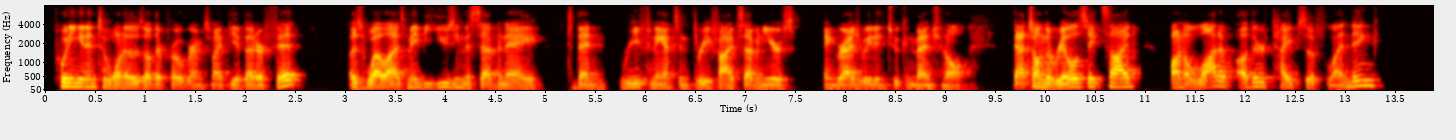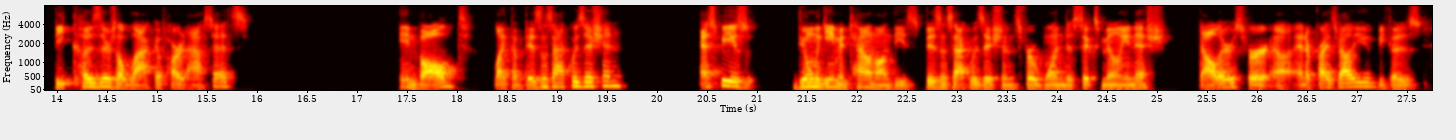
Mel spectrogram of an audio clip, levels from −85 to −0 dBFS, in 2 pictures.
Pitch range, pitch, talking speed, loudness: 110-145 Hz, 125 Hz, 175 wpm, -26 LUFS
